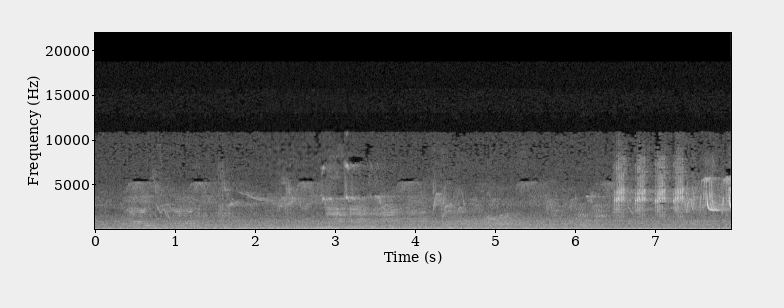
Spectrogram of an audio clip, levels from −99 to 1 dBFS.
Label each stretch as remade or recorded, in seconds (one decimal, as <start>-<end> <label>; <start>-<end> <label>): 0.0-2.1 recorded; 2.1-3.2 remade; 3.2-8.0 recorded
